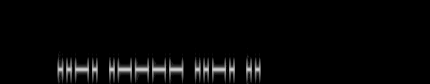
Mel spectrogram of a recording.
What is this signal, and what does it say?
Morse code, heard as a keyed tone, about 28 wpm, 700 Hz. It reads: F1FI
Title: DXCC-100 Call Signs - 4 Characters - 28wpm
